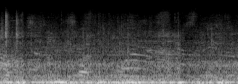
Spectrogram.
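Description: Steady low rumble inside the cabin of a Boeing 737-8200 taxiing on CFM LEAP-1B engines at taxi power, with passengers talking indistinctly over it.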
